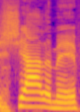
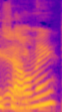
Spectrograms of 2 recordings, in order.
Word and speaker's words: Chalamet: And Mr. Chalamet from the Upper West Side. – That's where you are, Timothy, with two E's and a doulot on top. – And a silent T at the end of Chalamet.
